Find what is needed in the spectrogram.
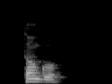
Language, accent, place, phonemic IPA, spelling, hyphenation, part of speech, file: French, France, Lyon, /tɑ̃.ɡo/, tango, tan‧go, noun, LL-Q150 (fra)-tango.wav
- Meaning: 1. tango (dance) 2. tango (music)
